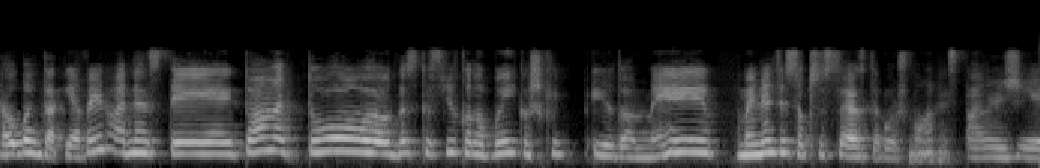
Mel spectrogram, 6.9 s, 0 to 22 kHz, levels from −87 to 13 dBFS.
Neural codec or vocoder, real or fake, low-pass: codec, 16 kHz, 1 kbps, FunCodec, trained on Chinese and English, 50 frames a second; fake; 7.2 kHz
